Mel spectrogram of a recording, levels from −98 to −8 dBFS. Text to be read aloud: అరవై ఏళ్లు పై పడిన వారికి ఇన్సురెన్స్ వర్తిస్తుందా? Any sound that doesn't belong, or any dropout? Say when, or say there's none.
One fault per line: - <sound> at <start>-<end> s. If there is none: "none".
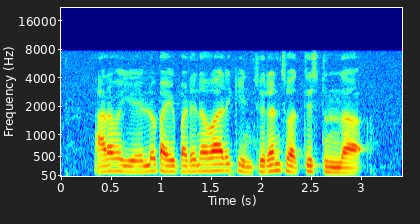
none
